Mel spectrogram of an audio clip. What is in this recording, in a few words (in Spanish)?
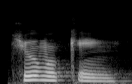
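Maya, Yucatán, male; INALI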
